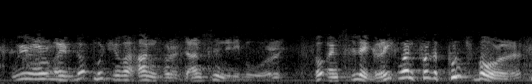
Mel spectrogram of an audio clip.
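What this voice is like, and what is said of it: Phony put-on accent. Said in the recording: “You can drop the disguise ... Drop the phony accent.”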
